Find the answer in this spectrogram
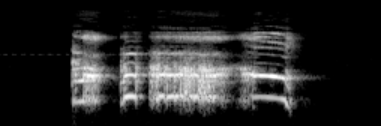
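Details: A red junglefowl rooster used as a decoy for wild birds gives one crow: abrupt first syllable, short second note, prolonged raspy middle and a falling, fading close, about one and a half seconds long.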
